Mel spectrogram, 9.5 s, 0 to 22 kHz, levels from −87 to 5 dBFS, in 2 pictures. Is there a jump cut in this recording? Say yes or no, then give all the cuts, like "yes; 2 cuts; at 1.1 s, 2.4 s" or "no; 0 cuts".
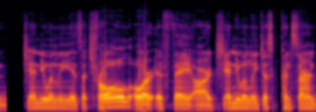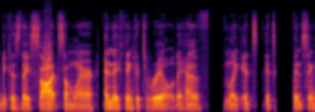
yes; 2 cuts; at 6.2 s, 8.0 s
